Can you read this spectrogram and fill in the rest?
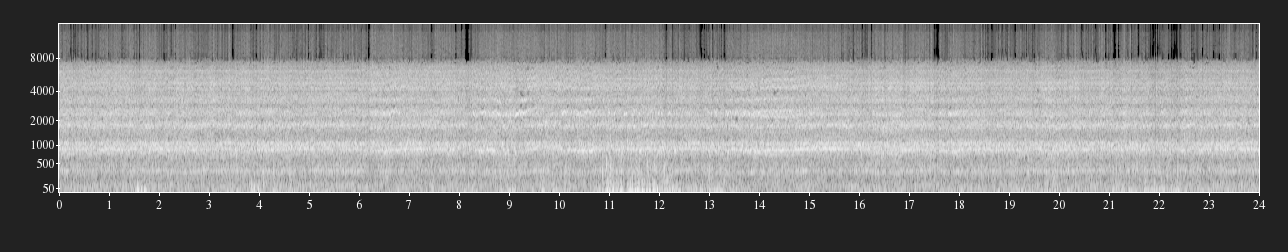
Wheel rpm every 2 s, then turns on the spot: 230, 230, 230, 230, 220, 230, 230, 220, 220, 220, 230, 230.
none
